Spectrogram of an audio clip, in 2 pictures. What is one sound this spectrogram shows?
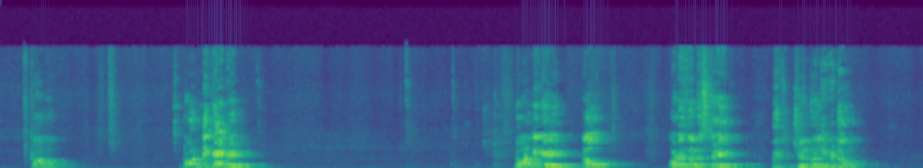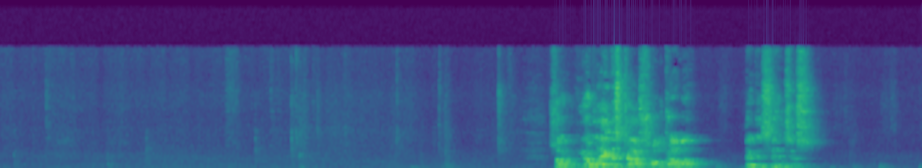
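A man speaks in short bursts, clearly and close by.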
